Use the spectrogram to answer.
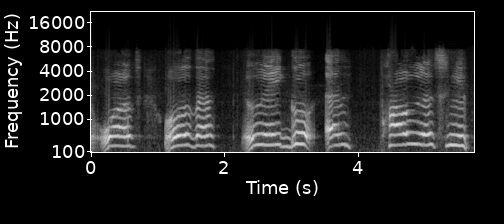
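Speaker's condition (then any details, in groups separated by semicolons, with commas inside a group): Cerebral palsy; powerchair user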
